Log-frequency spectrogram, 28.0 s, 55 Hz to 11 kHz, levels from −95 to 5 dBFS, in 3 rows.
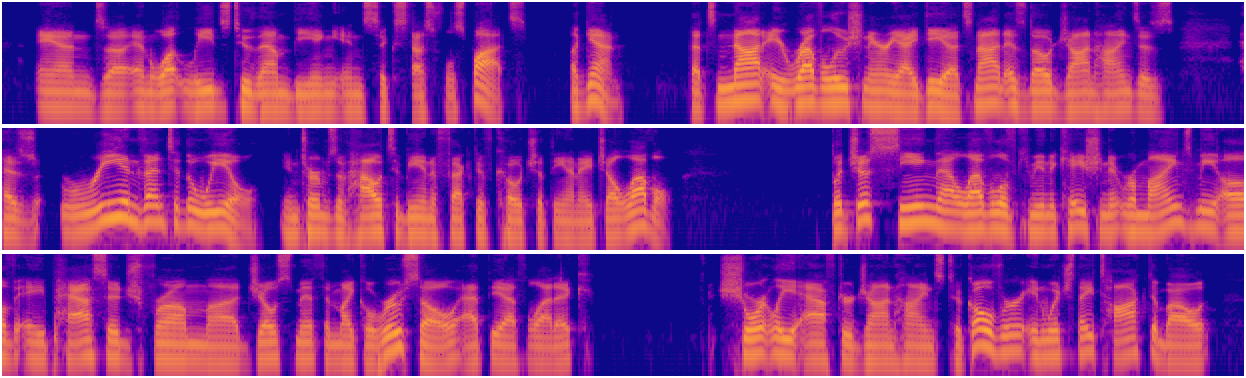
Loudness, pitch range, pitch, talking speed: -24 LUFS, 105-135 Hz, 115 Hz, 160 wpm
